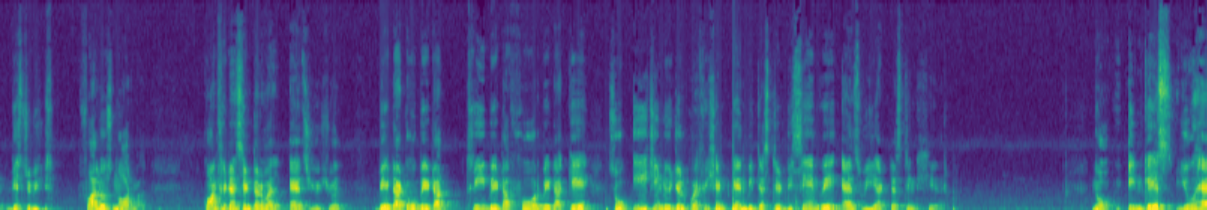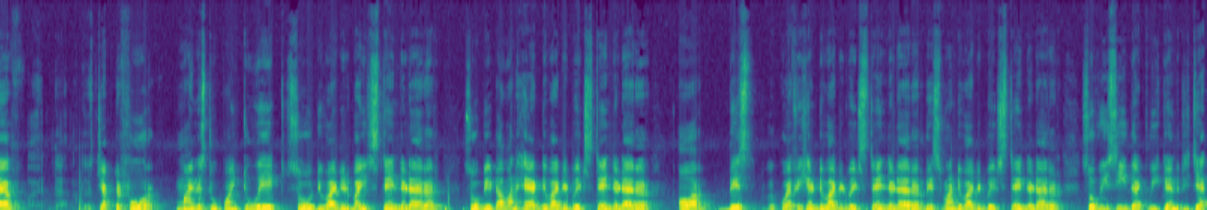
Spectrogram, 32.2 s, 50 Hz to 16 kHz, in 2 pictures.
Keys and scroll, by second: 13.6 Down.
